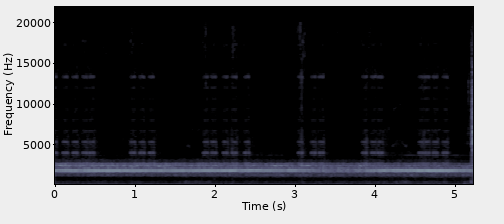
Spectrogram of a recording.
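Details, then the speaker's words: Rebuilt BITX40 transceiver tuned to 7074 kHz FT8: steady hiss with a clear high-pitched tone and faint warbling data tones, no hum or crackle; receiver working properly. "let's try tuning a signal we know we'll be there which is uh our our frenemy ft8 so let's just move the rf over to 7074."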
